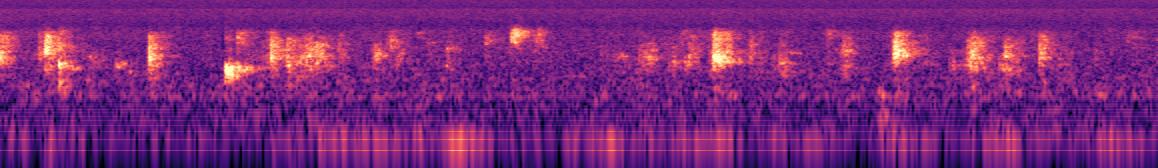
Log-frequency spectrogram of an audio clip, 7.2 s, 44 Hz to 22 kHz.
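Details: West Highland White Terrier puppies, 47 days old, back indoors after an outdoor break. Brief, faint squeaky whimpers, one rising higher, over frequent soft shuffling, scratching and rustling noises and a steady low hum.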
